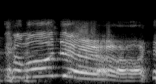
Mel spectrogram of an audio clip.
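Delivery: high, loud, slow announcer boom; monster truck ad. Pretend. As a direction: hype it like a monster truck commercial. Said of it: "a monster truck announcer to do a commercial".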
